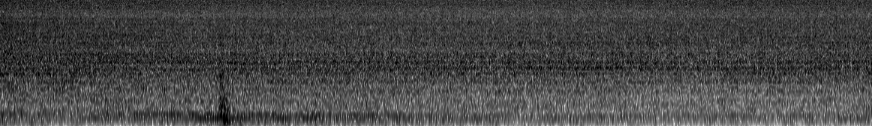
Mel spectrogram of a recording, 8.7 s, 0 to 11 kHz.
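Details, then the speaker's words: Chevy Venture 3.4L V6 idling right after harmonic balancer replacement and belt refit: steady, even idle, smooth low hum with one brief bump, no stumble or misfire; healthy. "so this star right up so apparently that harmonic balance will match the computer settings or we just got lucky"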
